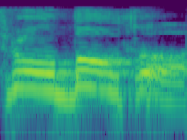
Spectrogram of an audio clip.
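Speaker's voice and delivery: gruff male yell, high, loud and slow. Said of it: "I hear a male voice saying".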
